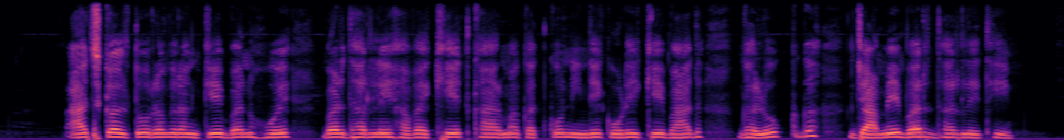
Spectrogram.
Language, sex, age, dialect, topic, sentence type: Chhattisgarhi, female, 41-45, Western/Budati/Khatahi, agriculture, statement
